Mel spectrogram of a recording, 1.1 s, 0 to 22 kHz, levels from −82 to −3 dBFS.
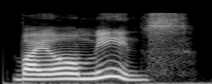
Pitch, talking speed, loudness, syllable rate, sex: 255 Hz, 170 wpm, -14 LUFS, 3.3 syllables/s, female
